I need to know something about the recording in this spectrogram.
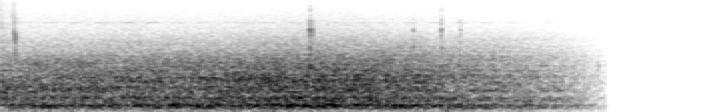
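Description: Street traffic noise: a steady rushing sound of a passing vehicle that swells slightly about halfway through, then fades out and drops to silence just before the end.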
